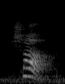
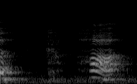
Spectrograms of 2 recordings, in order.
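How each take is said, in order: First: The C and H blend into one ch sound. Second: The C and H are sounded separately as k-hop. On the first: The speaker calls it right. "I would keep the C and H together as a special sound" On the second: The speaker calls it wrong. "I wouldn't say"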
